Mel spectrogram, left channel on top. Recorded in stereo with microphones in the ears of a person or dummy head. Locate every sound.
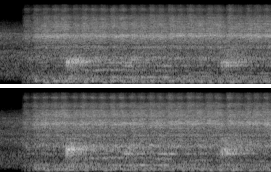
0.2 s cutlery clinking: 55° right (ahead or behind), 1.5 m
